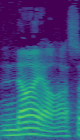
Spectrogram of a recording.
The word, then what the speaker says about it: Nyos: The disaster centered around a lake called Lake Nyos, I suppose is how you pronounce it, N-Y-O-S.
